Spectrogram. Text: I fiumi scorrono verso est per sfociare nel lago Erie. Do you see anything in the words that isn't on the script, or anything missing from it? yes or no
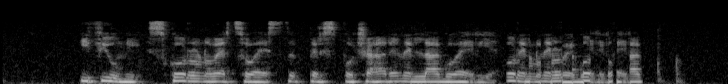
yes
